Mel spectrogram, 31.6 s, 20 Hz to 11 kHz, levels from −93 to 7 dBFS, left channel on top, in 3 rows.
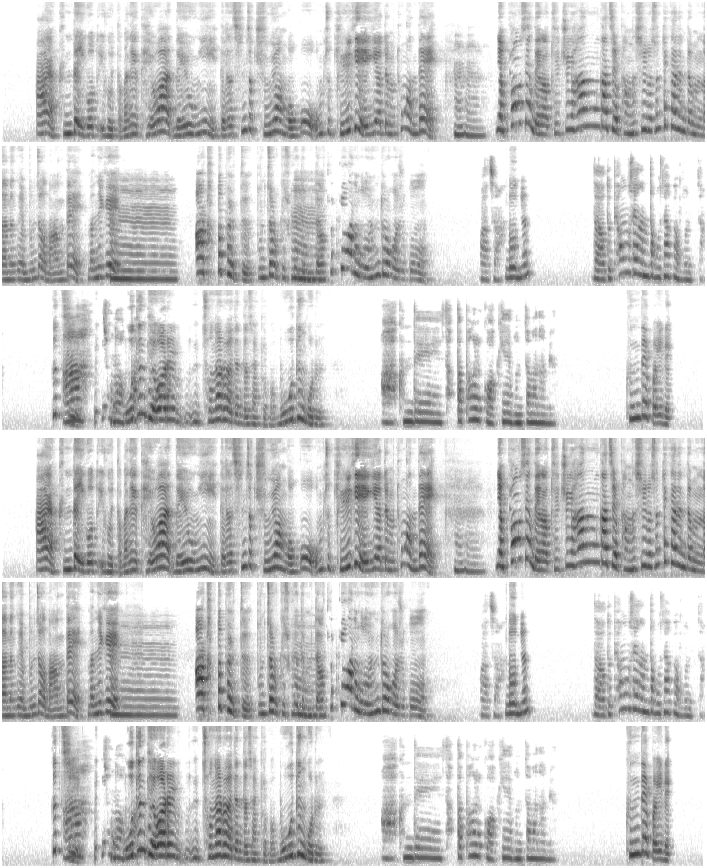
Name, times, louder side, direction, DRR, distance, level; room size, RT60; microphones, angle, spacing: voice 1, 0.5-6.5 7.4-12.3 13.4-17.0 18.1-18.5 21.8-22.3 22.7-26.0 30.5-31.1, right 4 dB, 40° right, 0.4 m, -27 dB
voice 2, 6.8-7.3 12.2-13.2 14.9-15.4 17.7-18.1 19.4-20.9 22.0-23.0 26.8-29.4, left 3 dB, 90° left, 1.0 m, -31 dB
3.2 x 3.2 x 2.5 m
head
